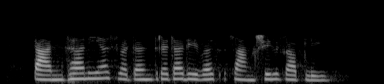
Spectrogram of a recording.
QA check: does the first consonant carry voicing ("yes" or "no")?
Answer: no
